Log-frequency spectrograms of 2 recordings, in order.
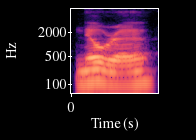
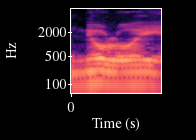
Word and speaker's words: Milroe: I had one where I mispronounced Jaylen uh milroe I said Milroy and about over a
